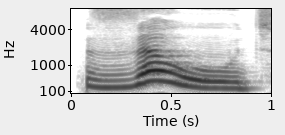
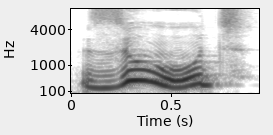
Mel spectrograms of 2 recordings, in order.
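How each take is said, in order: First: The vowel glides from 'a' into 'w'. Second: The vowel is a plain 'oo' sound. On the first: The speaker calls it right. "it is zawj" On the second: The speaker calls it wrong. "It is not zuj"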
